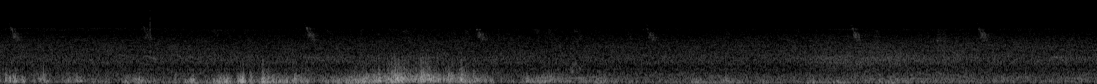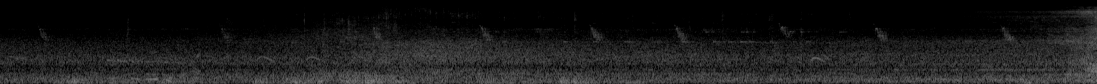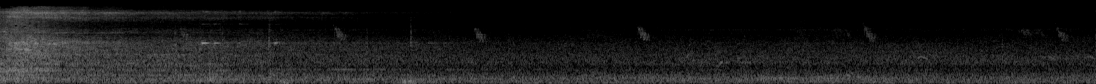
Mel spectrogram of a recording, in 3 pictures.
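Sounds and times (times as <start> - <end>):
steady outdoor noise: 0.0 - 32.9
train passing: 13.0 - 28.3
short high-pitched chirps: 22.4 - 26.5.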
